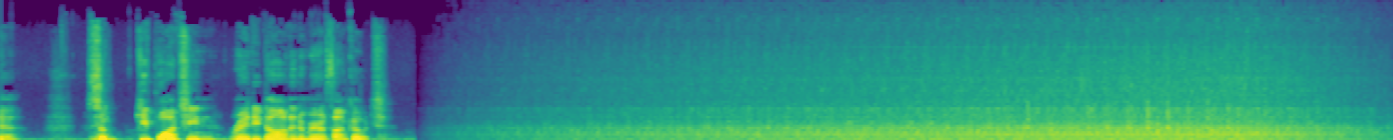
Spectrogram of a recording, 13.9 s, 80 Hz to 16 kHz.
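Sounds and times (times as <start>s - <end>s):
heavy vehicle engine idling: 4.2s - 13.9s.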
